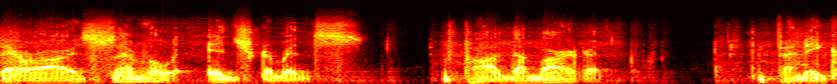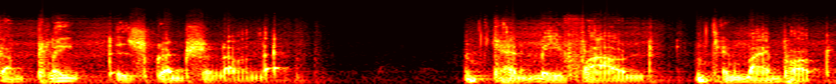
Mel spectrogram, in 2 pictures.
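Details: Laryngectomee speaking with esophageal speech.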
